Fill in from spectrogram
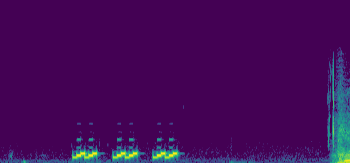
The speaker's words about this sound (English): the sound you would hear if you were getting a third party call while you're on the phone already. Like it doesn't happen anymore. Not, you know, or maybe it does. I don't know. It's just like a tone. It's more of like a bell tone, you know?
